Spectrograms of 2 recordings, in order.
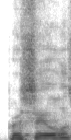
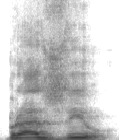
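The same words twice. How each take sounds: First: Said in the usual way. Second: "Brazil" with the final L turned into a W glide; vocalized final L. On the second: Shown as a demonstration. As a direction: say "Brazil" as bra-ZEE-oo. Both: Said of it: "often vocalizes final L".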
